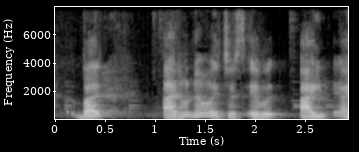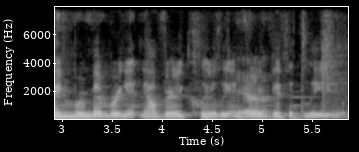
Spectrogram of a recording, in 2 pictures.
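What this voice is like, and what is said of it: Tearful, emotional voice. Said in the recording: “Are you crying? ... I'm getting a little emotional.”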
